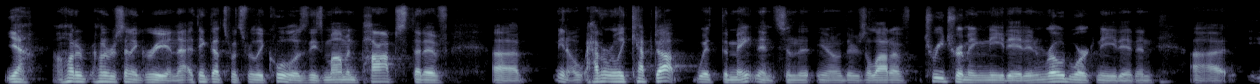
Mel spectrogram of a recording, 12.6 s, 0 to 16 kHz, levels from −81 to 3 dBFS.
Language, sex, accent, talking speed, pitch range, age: English, male, American, 220 wpm, 105-130 Hz, 20-39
